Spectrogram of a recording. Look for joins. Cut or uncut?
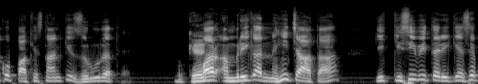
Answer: uncut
